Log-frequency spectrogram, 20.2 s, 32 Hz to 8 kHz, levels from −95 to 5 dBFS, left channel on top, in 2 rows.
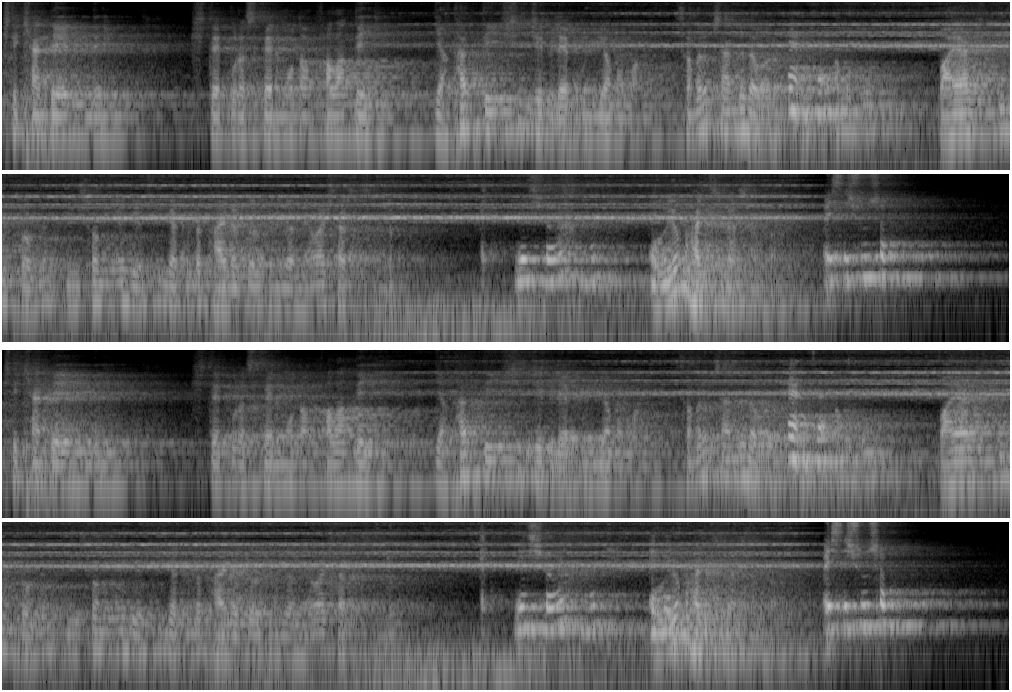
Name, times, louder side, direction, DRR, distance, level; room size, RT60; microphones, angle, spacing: voice 1, 0.0-1.1 1.9-3.7 4.3-6.4 6.7-7.8 8.3-8.7 9.4-14.0 15.6-15.8 16.6-17.9, left 2 dB, 60° left, 1 dB, 0.8 m, -37 dB
sound 1, 3.7-18.1, left 1 dB, 15° right, 2.2 m, -41 dB
voice 2, 7.9-8.4 14.9-15.0 15.2-16.2 16.6-16.8 18.3-18.9, right 2 dB, 85° right, 7 dB, 0.9 m, -32 dB
16.0 x 14.5 x 4.3 m, 2.7 s
head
